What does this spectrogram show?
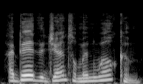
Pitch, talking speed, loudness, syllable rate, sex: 165 Hz, 210 wpm, -16 LUFS, 7.2 syllables/s, male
